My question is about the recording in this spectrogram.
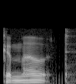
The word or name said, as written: gemot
